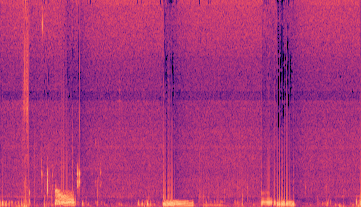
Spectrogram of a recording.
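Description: Loud, low gurgling growls in several long bursts with softer bubbling between, typical stomach growling from gas and fluid moving through the gut.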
